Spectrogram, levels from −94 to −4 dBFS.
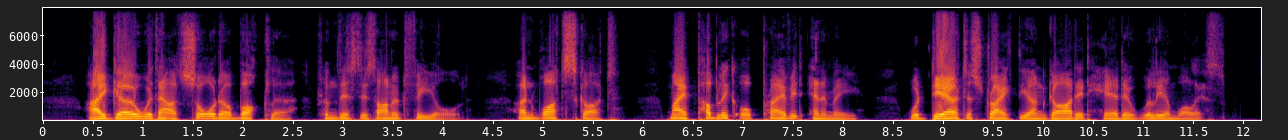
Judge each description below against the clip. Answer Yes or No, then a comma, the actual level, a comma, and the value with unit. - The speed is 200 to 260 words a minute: No, average, 140 wpm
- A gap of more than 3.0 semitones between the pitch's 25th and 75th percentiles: No, narrow, 2.5 semitones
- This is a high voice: No, low, 135 Hz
